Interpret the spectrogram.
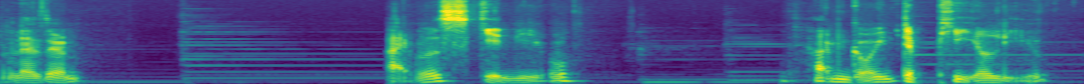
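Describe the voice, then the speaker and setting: Over faint music and some hissing, a man puts on a raspy character voice with a fairly low pitch, speaking at a fairly slow pace. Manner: menacing.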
